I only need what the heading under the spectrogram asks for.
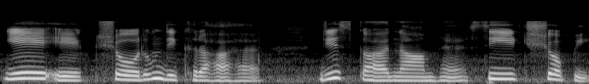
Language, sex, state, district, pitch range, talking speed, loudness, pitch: Hindi, female, Punjab, Pathankot, 175-245 Hz, 120 wpm, -15 LUFS, 190 Hz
